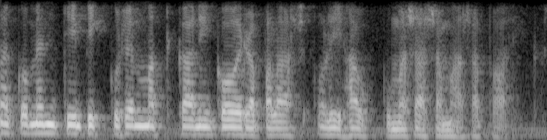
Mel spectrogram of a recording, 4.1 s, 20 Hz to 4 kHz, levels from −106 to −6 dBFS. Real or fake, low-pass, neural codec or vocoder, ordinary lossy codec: real; 3.6 kHz; none; Opus, 32 kbps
